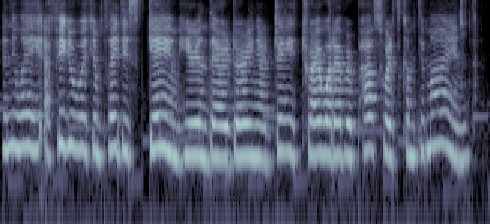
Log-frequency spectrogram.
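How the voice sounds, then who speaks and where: A woman's voice: high voice, steady tone, fast talker, darkish tone, lightly acted. A woman voicing a cocky, eager young female tech whiz in visual novel dialogue, brash and casual. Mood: confident. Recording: music behind the voice.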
